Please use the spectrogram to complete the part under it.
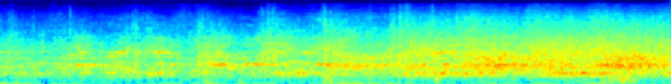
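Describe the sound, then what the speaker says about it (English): The crowd at a boxing match between Klitschko and Thompson gives a steady roar that swells and holds loud. It sounds broad and distant, with a commentator's voice faint under the noise. "And the crowd comes alive for that."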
